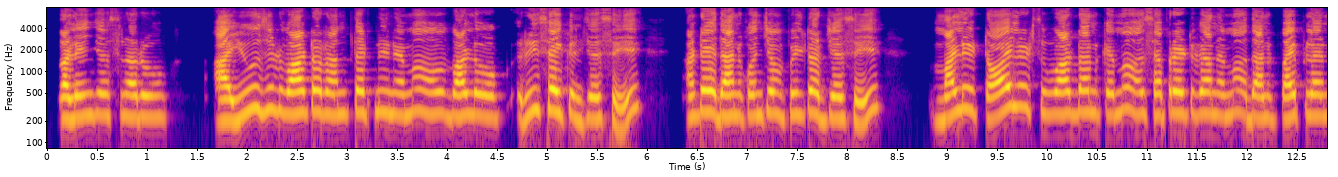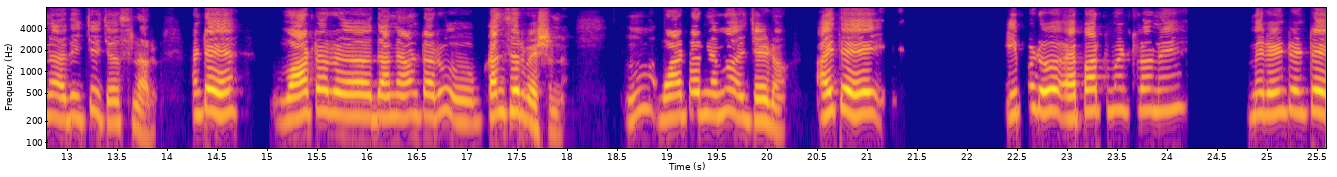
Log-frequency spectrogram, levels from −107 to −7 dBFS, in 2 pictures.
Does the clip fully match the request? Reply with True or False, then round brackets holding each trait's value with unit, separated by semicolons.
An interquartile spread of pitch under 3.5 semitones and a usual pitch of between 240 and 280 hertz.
True (2.6 semitones; 255 Hz)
